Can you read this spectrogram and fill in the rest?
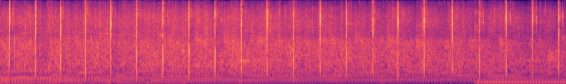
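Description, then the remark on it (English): An audience claps together in a steady, even rhythm as a clap offering to God during a morning worship service, sharp distinct claps over a dense layer of scattered applause, sustained throughout with a low hum underneath. “Let's give God a clap offering for what he's doing here this morning.”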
